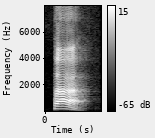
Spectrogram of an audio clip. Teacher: dia di ujung lisan, keluarnya ya, di ujung lisan bertemu dengan ujung dua gigi atas.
